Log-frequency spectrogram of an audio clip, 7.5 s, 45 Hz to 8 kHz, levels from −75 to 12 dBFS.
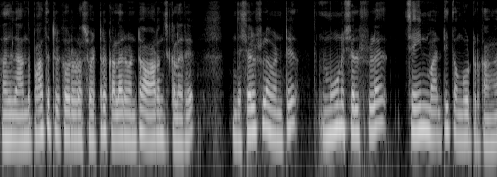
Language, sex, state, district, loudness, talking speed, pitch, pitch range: Tamil, male, Tamil Nadu, Nilgiris, -15 LUFS, 135 wpm, 150 Hz, 140-170 Hz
